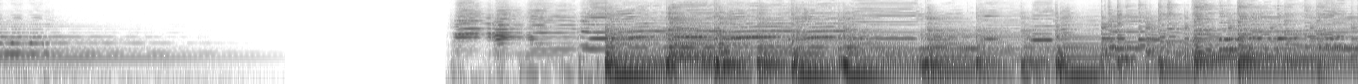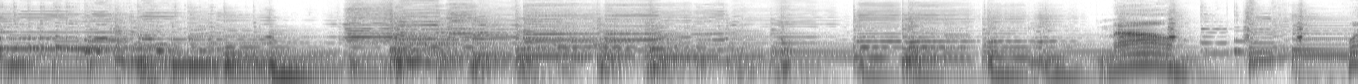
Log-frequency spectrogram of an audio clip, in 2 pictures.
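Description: Acoustic country blues band recording. The last notes of one song fade out over the first two seconds, then there is a moment of silence. About three seconds in, the next tune starts with an instrumental intro of guitars and harmonica.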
